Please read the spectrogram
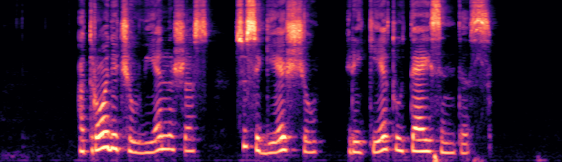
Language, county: Lithuanian, Šiauliai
